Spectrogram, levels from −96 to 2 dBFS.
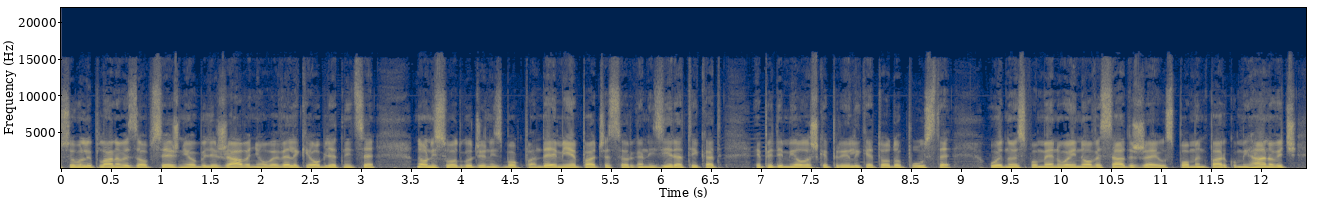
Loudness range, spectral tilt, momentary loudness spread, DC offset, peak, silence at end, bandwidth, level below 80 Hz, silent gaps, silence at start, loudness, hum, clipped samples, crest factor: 1 LU; -6 dB/octave; 4 LU; under 0.1%; -6 dBFS; 0.1 s; 15 kHz; -42 dBFS; none; 0 s; -18 LUFS; none; under 0.1%; 10 dB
